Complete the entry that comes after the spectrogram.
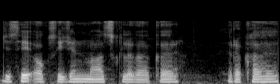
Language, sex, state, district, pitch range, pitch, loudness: Hindi, male, Jharkhand, Ranchi, 115-125 Hz, 120 Hz, -18 LUFS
